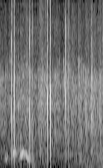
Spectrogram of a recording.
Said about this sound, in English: So now you can clap for that.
